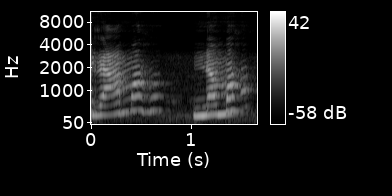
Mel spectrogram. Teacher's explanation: विसर्ग उच्चारण के समय इसकी ध्वनि ह के रूप में निकलती है।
